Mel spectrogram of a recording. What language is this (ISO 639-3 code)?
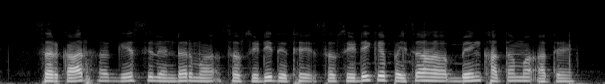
hne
